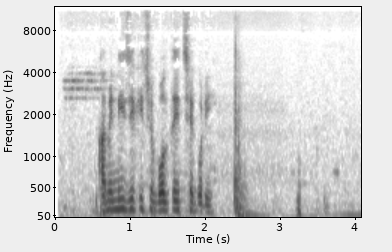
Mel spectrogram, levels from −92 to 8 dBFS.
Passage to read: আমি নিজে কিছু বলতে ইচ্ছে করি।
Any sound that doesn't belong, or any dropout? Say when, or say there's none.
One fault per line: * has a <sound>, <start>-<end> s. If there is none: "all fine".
* has a thud, 2.4-2.9 s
